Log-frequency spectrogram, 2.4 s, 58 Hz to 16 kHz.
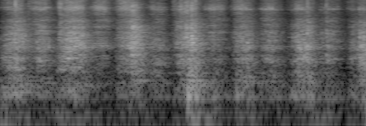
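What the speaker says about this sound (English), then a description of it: "I'm gonna take a 5-in-1 or a scraper and go along and just get rid of this" A 5-in-1 tool scraping old caulking off an interior window sill, steady rhythmic back-and-forth rasping strokes, about eight close scrapes with no talk.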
